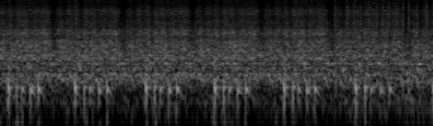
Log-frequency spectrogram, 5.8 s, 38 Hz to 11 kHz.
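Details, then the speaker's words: 1982 Pontiac Firebird Trans Am with a 5.0 V8 (owner believes it is a 307), unstarted for about 22 years, cranked with the carburetor off to pre-oil the engine; the starter churns rapidly and steadily, turning the engine evenly but never catching. "uh this has not cranked for over 22 years easy so I'm about to put the carburetor on but I'd like to pre-oil it"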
